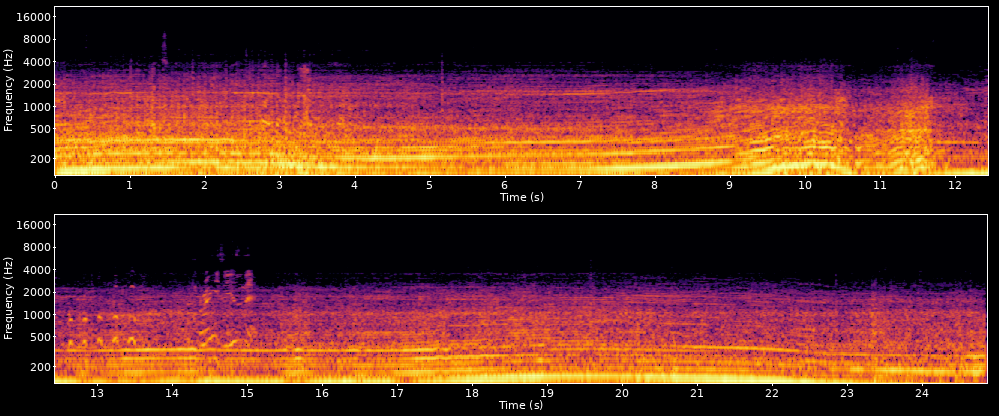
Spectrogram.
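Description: A Gumpert Apollo sports car engine drones and revs while driving, a loud steady rumble that rises and falls in pitch across the stretch, heard from inside the car, with speech likely present.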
